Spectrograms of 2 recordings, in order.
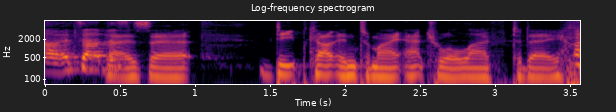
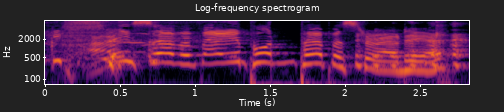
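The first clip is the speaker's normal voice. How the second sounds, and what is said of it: Put-on character voice. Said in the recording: “Character voice.”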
